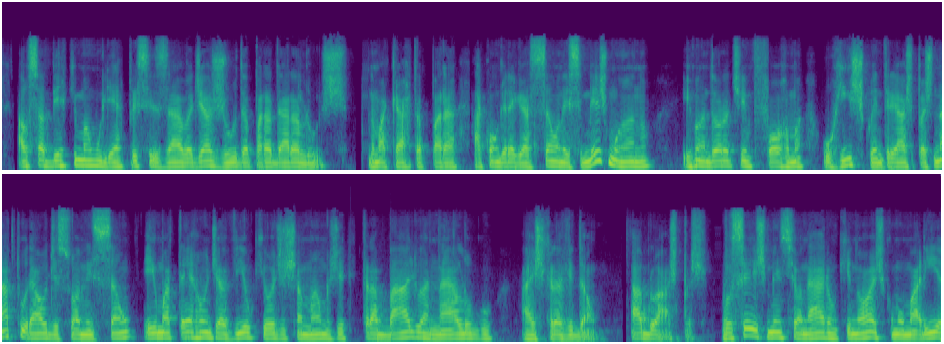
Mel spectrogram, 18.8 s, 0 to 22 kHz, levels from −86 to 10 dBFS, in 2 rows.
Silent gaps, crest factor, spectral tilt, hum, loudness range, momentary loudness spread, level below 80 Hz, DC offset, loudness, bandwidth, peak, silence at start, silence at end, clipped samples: none; 10 dB; -6 dB/octave; none; 2 LU; 6 LU; -36 dBFS; under 0.1%; -11 LUFS; 9.6 kHz; 0 dBFS; 0.15 s; 0 s; under 0.1%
